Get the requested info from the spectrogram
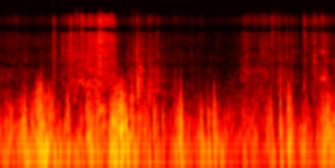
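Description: Creek water sloshing and splashing in uneven surges as gloved hands work a trap in the shallow water, with a few short knocks of metal and sticks and wind rumbling on the microphone.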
